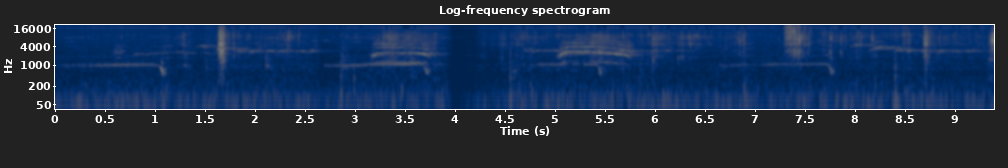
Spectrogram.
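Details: Changeable (crested) hawk-eagle hunting call: shrill whistles, a level note breaking into rising, sharply upslurred screams, repeated every couple of seconds, with sharp chirps of other birds mixed in.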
